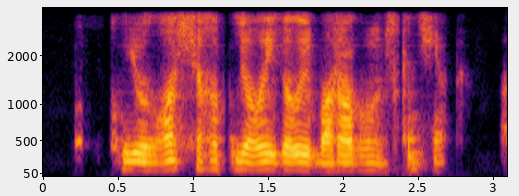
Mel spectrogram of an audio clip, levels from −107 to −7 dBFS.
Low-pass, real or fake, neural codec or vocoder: 3.6 kHz; fake; codec, 24 kHz, 1 kbps, SNAC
